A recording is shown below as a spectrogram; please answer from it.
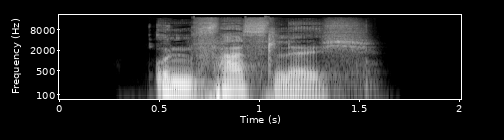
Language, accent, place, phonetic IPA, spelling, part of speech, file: German, Germany, Berlin, [ʊnˈfaslɪç], unfasslich, adjective, De-unfasslich.ogg
- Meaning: incomprehensible, inconceivable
